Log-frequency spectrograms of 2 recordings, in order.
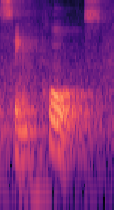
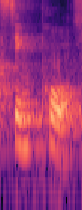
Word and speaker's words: Cinque Ports: we talk about the Cinque Ports a proper pronunciation should be synched because in the 12th century when it's founded the word for five in French was sink now they originally were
